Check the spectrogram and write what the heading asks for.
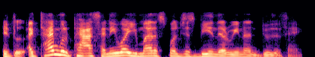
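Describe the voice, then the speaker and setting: Excitable man in his thirties, lo-fi dry audio. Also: on the high side, no room sound. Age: 30s. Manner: excitable, animated, talks in quick bursts. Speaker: podcast host. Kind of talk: casual chat on a video call.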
